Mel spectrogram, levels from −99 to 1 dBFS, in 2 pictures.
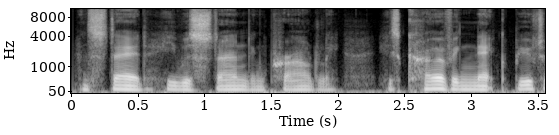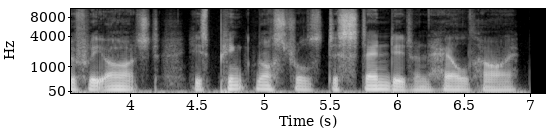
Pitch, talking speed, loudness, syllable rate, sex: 95 Hz, 145 wpm, -19 LUFS, 4.4 syllables/s, male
